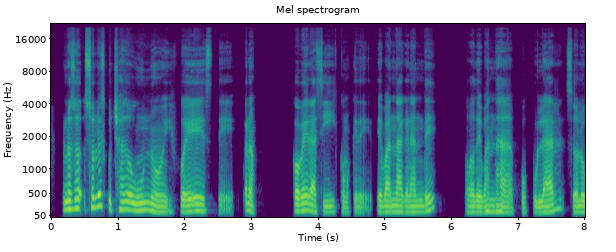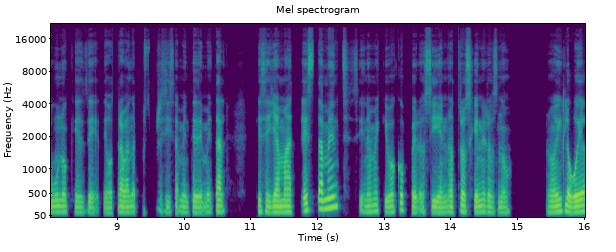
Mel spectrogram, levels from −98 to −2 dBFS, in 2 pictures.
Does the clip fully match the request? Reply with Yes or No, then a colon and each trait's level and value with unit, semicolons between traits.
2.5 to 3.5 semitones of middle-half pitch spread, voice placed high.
No: average, 3.1 semitones; low, 120 Hz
